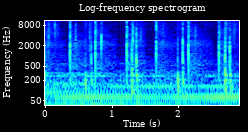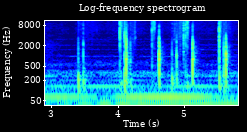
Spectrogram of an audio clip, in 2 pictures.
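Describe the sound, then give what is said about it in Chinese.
Footsteps following behind a man walking in an alley, coming closer: a run of sharp, hollow thuds in an uneven walking rhythm over a low steady hum, growing louder and heavier toward the end, with no talking. “又一阵脚步声响起，就在他身后，近了。”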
